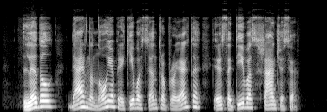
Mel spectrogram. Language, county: Lithuanian, Kaunas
